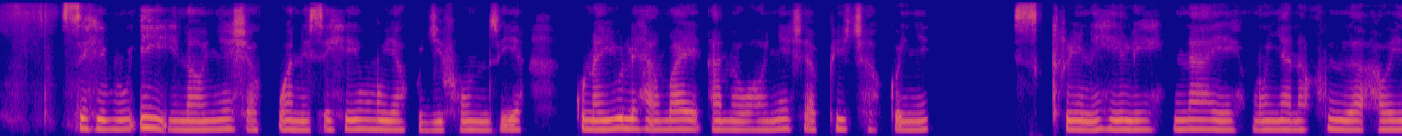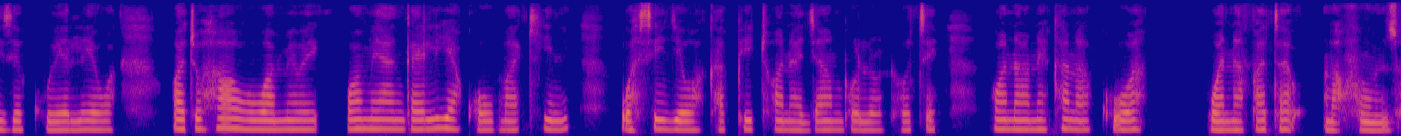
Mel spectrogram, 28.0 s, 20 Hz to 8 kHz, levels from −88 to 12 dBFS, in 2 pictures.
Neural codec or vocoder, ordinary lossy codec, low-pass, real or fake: codec, 16 kHz, 2 kbps, FunCodec, trained on LibriTTS, 25 frames a second; AAC, 48 kbps; 7.2 kHz; fake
